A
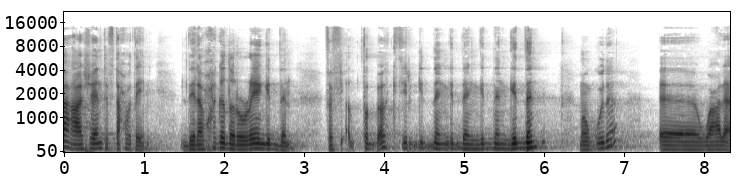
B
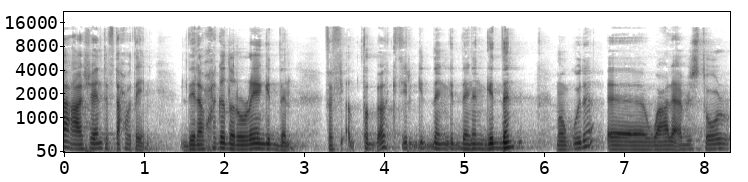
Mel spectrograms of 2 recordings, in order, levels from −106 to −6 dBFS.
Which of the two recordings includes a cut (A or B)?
B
